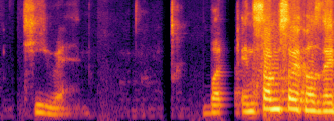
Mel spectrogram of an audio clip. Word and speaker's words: Ciaran: It's actually pronounced Kieran, like K-E-Y-R-A-N, Kieran.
